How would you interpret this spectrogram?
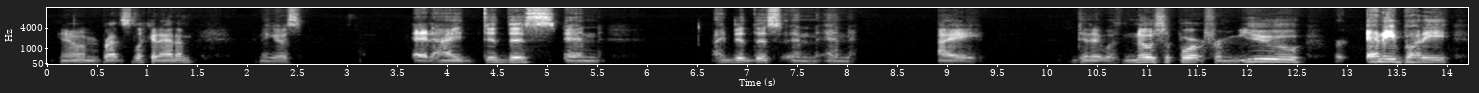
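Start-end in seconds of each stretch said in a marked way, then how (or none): none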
